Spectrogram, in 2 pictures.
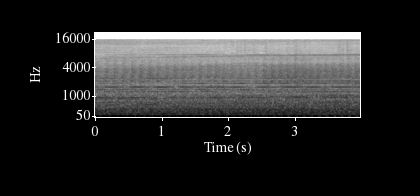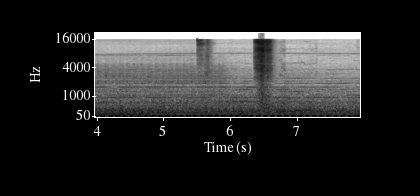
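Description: Coaster commuter train's diesel locomotive running as the train moves slowly along the track: a steady low engine rumble with a fast pulsing beat. About five and a half seconds in there is a short burst of air hiss, and a second, louder one a second later.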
